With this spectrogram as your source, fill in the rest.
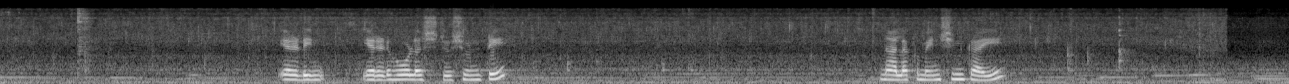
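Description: Onions frying in a pan for avarekalu chitranna, a continuous low sizzle running the whole time beneath two short bursts of speech.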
